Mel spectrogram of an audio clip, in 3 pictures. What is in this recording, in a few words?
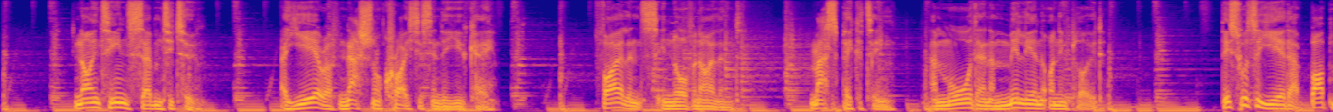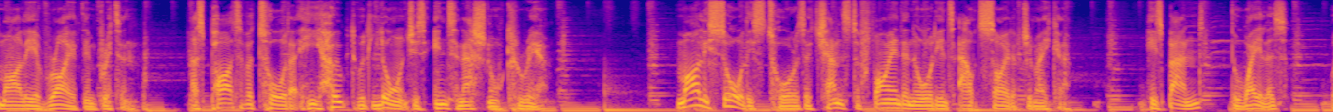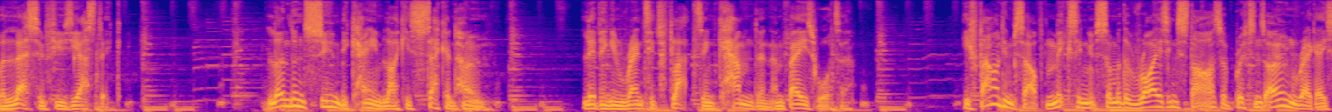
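documentary; 20-30s. US. Young, friendly and warm. Speaks fluent Arabic. Home Studio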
